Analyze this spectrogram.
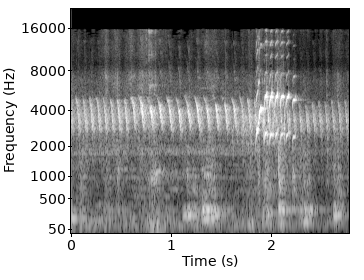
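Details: Canary song played to teach young birds and stir mating: rapid rolling trill of pulsed notes held steady, a brief brighter, louder burst near the end, then the trill resumes; soft low murmurs underneath.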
